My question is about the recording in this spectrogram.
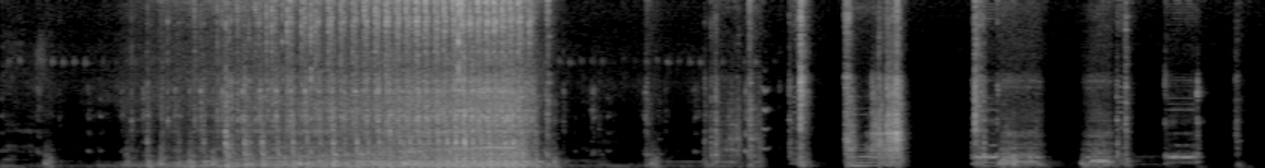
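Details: Baby Lock Solaris embroidering a Christmas train design on a sweatshirt with medium-weight cutaway stabilizer: fast steady stitching chatter with a thin high squeak; owner has never heard it before and wonders about trying a different embroidery foot.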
